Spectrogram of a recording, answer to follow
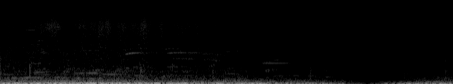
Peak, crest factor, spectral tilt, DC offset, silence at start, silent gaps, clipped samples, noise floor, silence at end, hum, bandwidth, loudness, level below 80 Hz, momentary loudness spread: -24 dBFS; 12 dB; -5 dB/octave; under 0.1%; 0 s; none; under 0.1%; -57 dBFS; 0 s; none; 10.5 kHz; -46 LUFS; -38 dBFS; 16 LU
